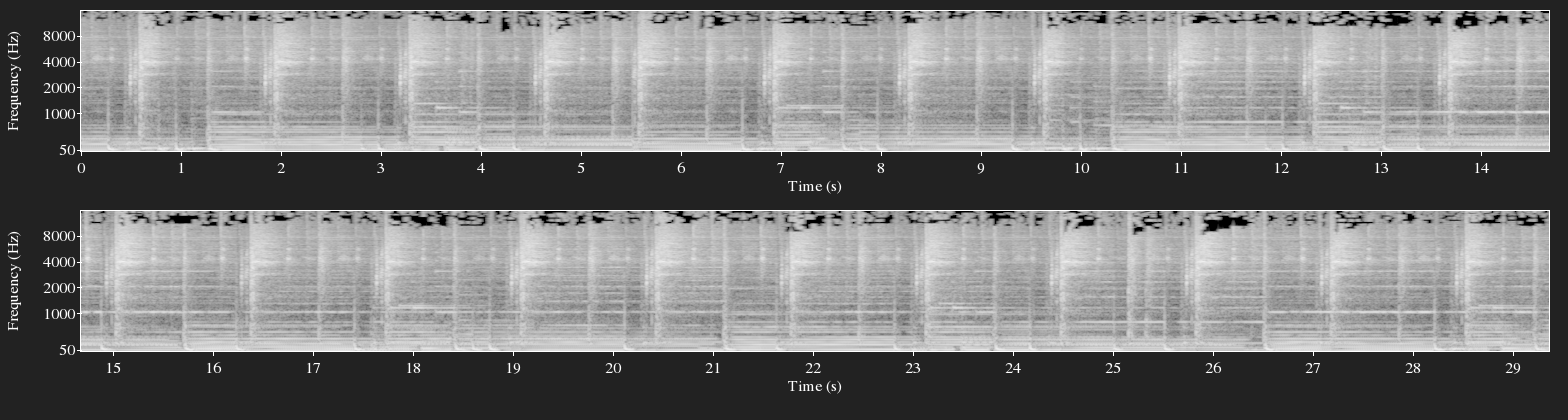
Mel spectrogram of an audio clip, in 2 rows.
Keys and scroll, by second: 5.5 ctrl+z, 15.0-16.1 typing, 17.2 Return, 20.2-20.5 typing, 22.1 Return.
